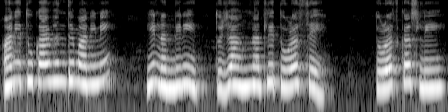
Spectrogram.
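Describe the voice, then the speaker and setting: A woman's voice: very high voice, steady tone, moderate pace, mellow, muffled recording. A woman voicing a scheming, spiteful middle-aged aunt from a family serial, speaking in a mocking, taunting way. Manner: sneering, mocking.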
